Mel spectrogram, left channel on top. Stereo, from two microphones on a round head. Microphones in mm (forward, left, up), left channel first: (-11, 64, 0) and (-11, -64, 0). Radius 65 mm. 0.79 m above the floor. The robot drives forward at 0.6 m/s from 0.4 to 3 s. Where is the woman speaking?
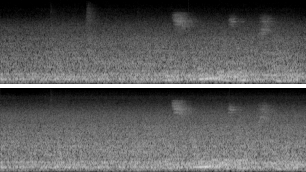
55° right (ahead or behind), 8 m; by 3.0 s 50° right (ahead or behind), 8.5 m.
